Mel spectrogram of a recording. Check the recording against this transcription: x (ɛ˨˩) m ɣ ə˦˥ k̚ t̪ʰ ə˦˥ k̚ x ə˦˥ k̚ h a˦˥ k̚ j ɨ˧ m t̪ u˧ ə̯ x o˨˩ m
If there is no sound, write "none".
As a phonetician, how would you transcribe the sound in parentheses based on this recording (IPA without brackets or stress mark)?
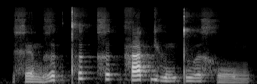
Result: ɛ˨˩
